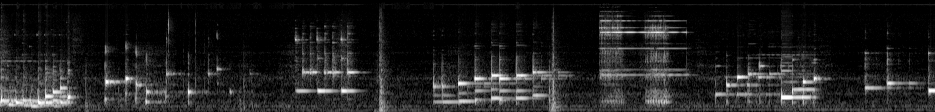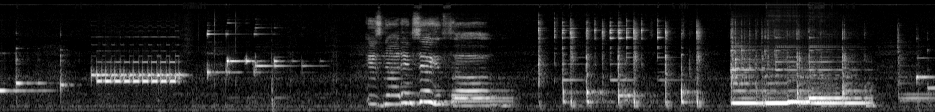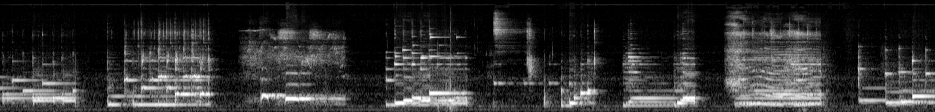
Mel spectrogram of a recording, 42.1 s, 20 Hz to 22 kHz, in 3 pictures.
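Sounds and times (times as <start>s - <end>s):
chiming ringtone melodies: 4.4s - 5.5s, 9.0s - 12.4s, 13.0s - 19.0s, 41.0s - 42.0s
trilling phone ring: 8.0s - 10.4s, 15.4s - 19.0s.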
